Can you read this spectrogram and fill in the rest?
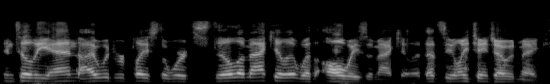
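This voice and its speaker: Man, very bright forceful voice, slightly high, casual podcast chat, dry and slightly dull recording. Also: fairly even intonation, fairly quick, no room sound. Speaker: podcast participant. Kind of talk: casual chat, giving feedback.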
